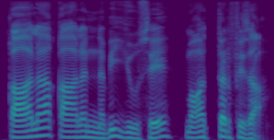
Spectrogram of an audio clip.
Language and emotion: Urdu, neutral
